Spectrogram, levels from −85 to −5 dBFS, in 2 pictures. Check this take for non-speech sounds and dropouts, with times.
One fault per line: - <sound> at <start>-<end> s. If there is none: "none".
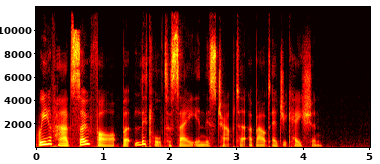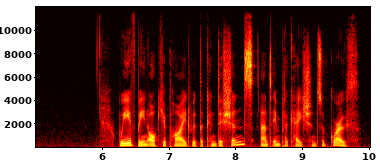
none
